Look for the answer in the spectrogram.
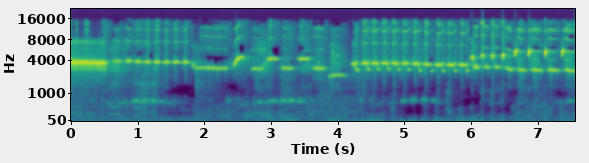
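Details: Singing Russian canary, a breed kept for song of many high variations, delivering a long whistled phrase that steps between held tones, then a fast stuttering trill of clipped notes continuing to the end.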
